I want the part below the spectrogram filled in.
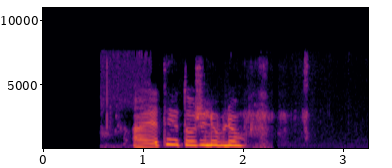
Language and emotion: Russian, positive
